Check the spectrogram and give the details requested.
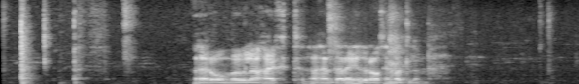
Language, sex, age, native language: Icelandic, male, 60-69, Icelandic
